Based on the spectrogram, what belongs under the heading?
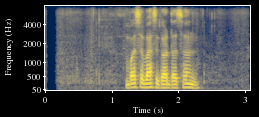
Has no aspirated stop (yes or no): no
